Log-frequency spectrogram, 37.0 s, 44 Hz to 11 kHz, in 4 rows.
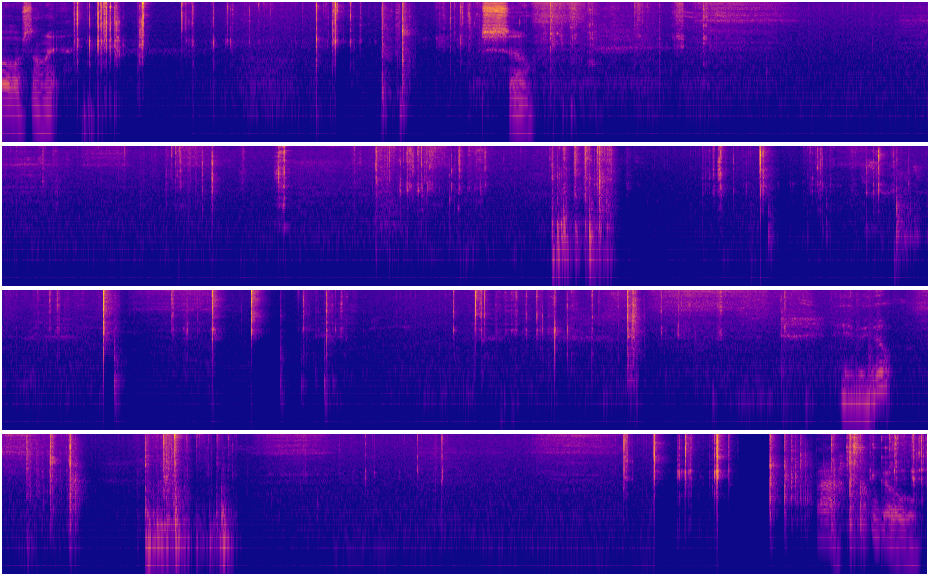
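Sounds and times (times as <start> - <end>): plastic casing clicks and cracks: 0.7 - 2.4, 16.2 - 19.8, 20.6 - 22.0, 23.0 - 25.0, 34.0 - 37.0.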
